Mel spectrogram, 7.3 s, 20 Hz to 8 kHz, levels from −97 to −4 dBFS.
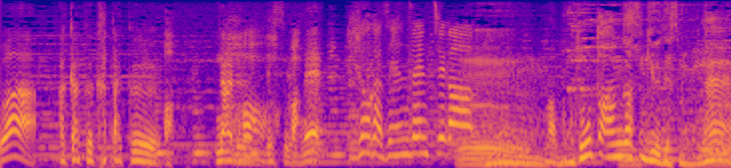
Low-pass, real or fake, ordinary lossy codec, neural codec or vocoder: none; real; none; none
